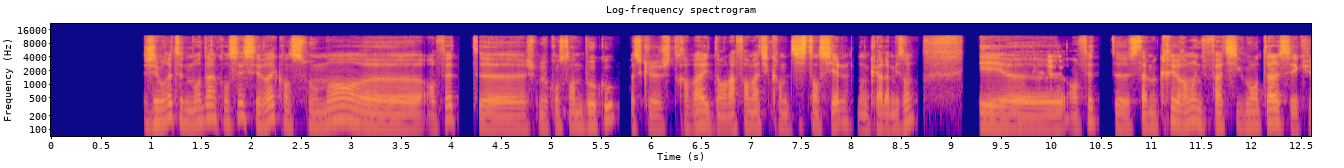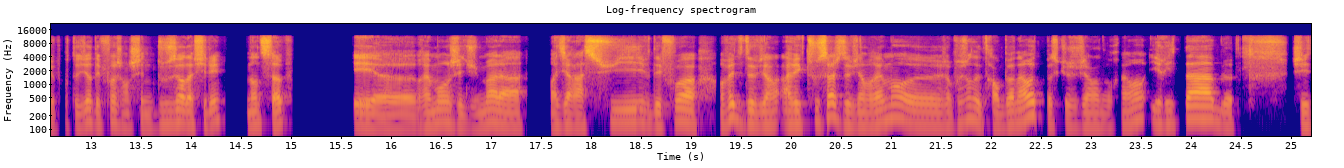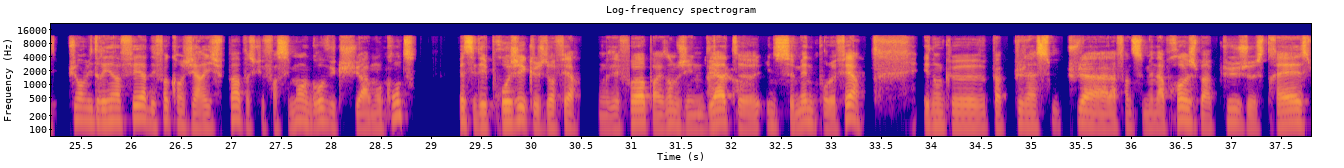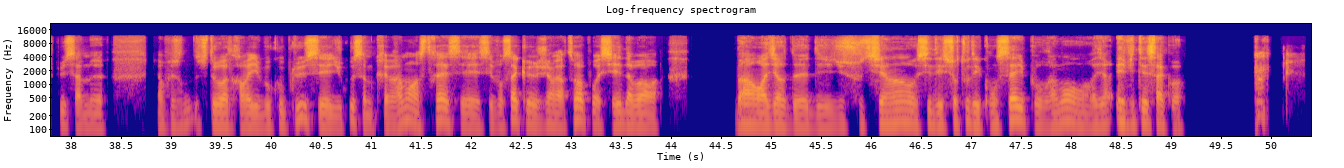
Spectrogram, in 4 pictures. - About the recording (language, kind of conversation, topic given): French, advice, Comment prévenir la fatigue mentale et le burn-out après de longues sessions de concentration ?
- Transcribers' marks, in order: other background noise; drawn out: "heu"; drawn out: "heu"; drawn out: "heu"; stressed: "suivre"; in English: "burn-out"; stressed: "conseils"; stressed: "éviter"; throat clearing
